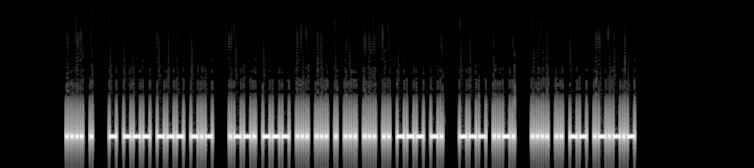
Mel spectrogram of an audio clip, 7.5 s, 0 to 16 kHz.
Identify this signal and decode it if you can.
Morse code, heard as a keyed tone, about 50 wpm, 700 Hz. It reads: HE TOOK POSSESSION OF HIM.
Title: Sentences from Top 1400 Words 50wpm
